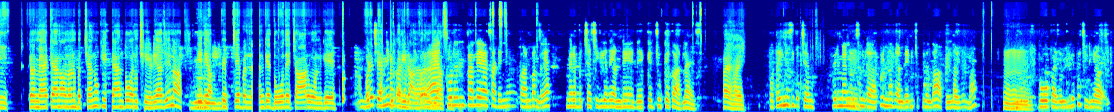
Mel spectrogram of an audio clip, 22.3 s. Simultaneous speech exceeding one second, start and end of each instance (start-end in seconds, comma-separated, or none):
7.3-9.1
